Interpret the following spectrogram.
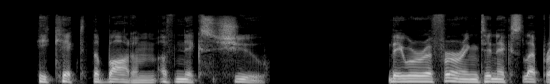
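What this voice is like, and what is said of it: Usual voice. Nothing is said of it.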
